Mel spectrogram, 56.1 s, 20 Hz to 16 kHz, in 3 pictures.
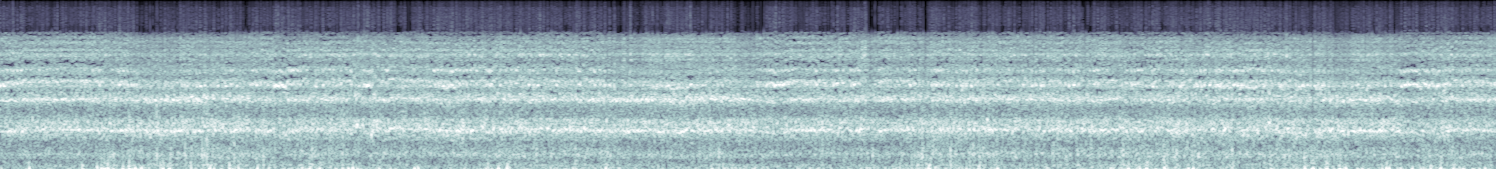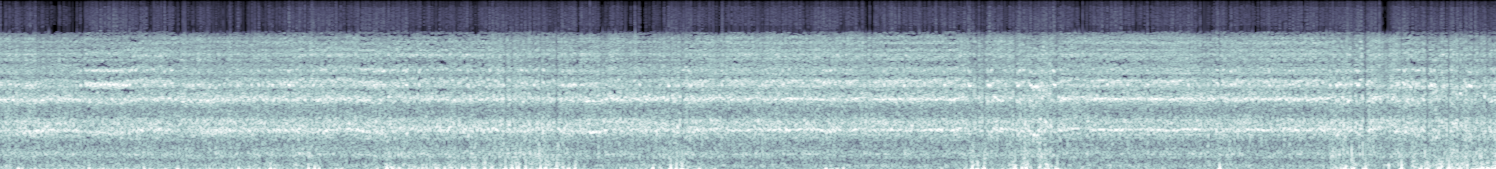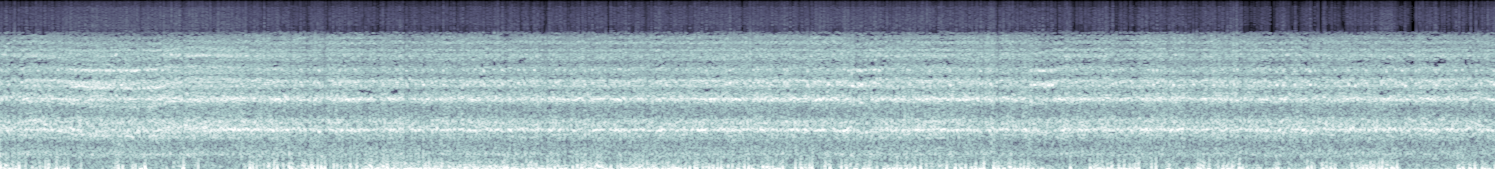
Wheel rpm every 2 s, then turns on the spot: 230, 220, 230, 230, 220, 230, 230, 220, 210, 220, 220, 230, 230, 230, 230, 230, 240, 240, 220, 220, 230, 230, 230, 230, 230, 230, 230, 230.
none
